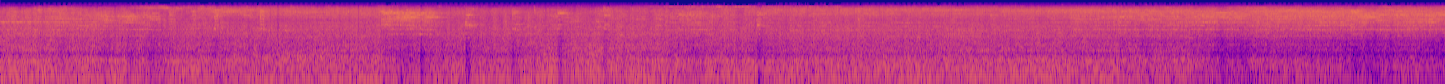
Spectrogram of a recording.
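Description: Freight train cars, covered hoppers and boxcars, rolling past with a steady rumble of steel wheels on rail and thin high wheel squeals coming and going.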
